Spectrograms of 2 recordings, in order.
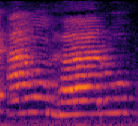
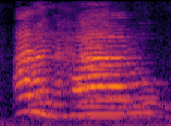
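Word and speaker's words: أنهار: Jadi nggak boleh angharu, nggak boleh. Atau anharu, nggak boleh. Jadi bacanya harus anharu, jelas.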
